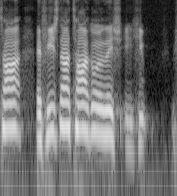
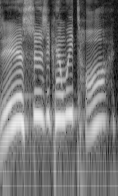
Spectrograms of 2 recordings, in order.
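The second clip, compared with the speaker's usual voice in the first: imitating a woman; 8 semitones higher than usual. Women voiced making up.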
